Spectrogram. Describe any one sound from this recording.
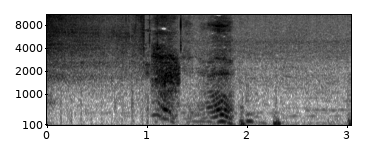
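A man grunts and murmurs gruffly close by.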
